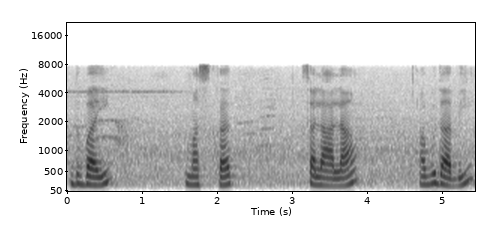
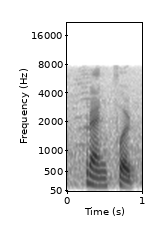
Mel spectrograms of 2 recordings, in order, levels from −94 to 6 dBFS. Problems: constant background noise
